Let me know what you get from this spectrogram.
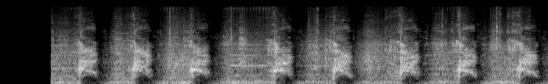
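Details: A dog tests its new ball-throwing device in August 2008 and pants loudly and close by. Rough, breathy bursts come in a steady rhythm, about one every half second, with short quiet gaps between them.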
